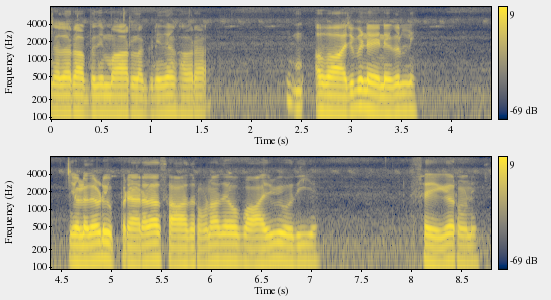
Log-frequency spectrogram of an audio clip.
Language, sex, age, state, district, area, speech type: Dogri, male, 30-45, Jammu and Kashmir, Reasi, rural, spontaneous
